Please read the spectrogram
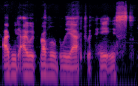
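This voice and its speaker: A man playing in a tabletop game, quick and playful. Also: fairly low pitch, level tone, highs cut off. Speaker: player.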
